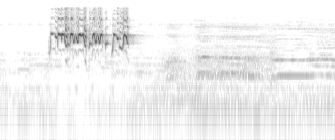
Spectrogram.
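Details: Cucak kerinci singing briskly as a tutor recording: one loud, fast, chattering high phrase lasting under a second, followed by faint steady whistle-like tones and low background murmur.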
